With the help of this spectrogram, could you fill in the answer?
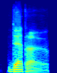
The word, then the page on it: depot: British English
